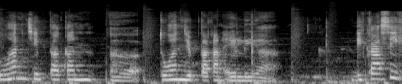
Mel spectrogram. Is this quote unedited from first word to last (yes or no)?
yes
